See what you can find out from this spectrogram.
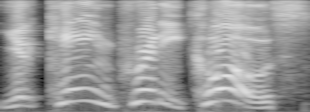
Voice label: dj goal; DJ VOICE; Nintendo; July 2020 Gigaleak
